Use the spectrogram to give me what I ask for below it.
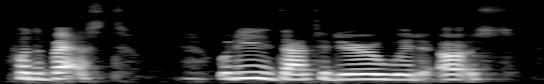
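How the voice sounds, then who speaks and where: A woman's voice: fairly high pitch, steady tone, moderate pace, close to an everyday voice. A woman voicing an angry, proud male centaur in a storybook reading, with harsh, scornful delivery.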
